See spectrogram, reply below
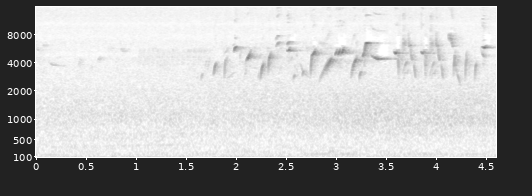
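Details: Wild, free-living European goldfinch out in nature, delivering a busy stream of high tinkling chirps and twittered notes that thicken toward the end, with a constant low background rumble underneath.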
